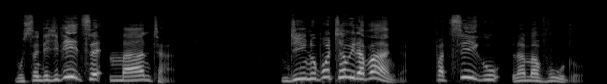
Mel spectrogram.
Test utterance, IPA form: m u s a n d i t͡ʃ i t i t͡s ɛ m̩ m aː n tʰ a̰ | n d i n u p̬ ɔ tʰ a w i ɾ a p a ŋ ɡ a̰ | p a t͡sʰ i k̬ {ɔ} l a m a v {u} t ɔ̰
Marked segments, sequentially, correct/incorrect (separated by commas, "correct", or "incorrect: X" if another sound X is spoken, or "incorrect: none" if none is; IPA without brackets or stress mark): incorrect: u, incorrect: uː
